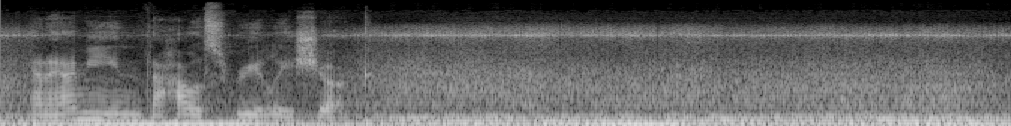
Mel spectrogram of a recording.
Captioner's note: fan blowing loudly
